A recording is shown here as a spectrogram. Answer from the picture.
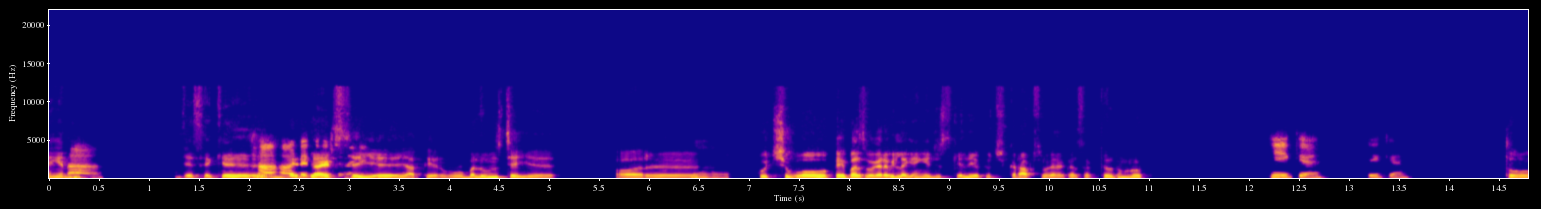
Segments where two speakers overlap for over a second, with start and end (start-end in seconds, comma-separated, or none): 2.4-3.9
